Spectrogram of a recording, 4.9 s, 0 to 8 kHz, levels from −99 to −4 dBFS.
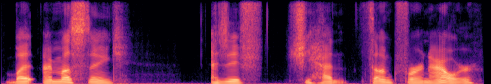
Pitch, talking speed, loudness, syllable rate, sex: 130 Hz, 145 wpm, -21 LUFS, 3.4 syllables/s, male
